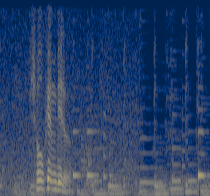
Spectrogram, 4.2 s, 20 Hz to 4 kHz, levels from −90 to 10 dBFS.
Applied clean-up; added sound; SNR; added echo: none; none; none; none.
